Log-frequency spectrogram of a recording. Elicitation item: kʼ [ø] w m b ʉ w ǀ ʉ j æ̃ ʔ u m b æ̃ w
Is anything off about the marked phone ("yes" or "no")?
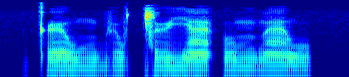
no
